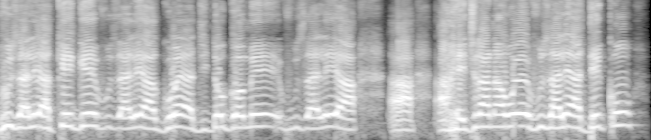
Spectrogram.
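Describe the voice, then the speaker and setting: A man's voice: high-pitched, moderate pace, dry recording, studio quality. A man from Togo, delivering an impassioned political monologue and stumbling over repeated words as he searches for them. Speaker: activist.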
